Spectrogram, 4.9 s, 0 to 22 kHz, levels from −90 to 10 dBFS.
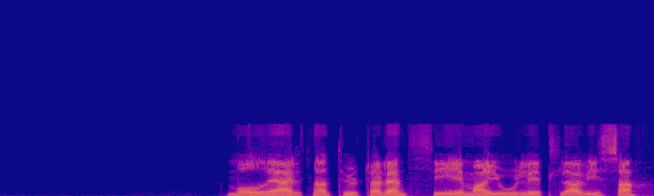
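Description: Throughout the speech, the likely cause is Opus compression in its CELT music mode at a bitrate that fits about 12 kbps. Short of bits, it fills bands with folded or noise-like content, so the voice sounds rough and grainy, with nothing above 8.2 kHz.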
